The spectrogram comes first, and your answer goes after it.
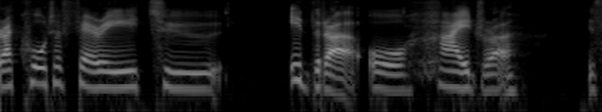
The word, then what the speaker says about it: Hydra: caught a fery to idra or Hydra is how it's spelled h yd r a so Hydra which is how I think most English speakers will pronounce it is an interesting little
